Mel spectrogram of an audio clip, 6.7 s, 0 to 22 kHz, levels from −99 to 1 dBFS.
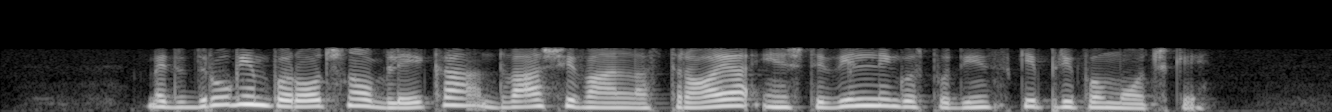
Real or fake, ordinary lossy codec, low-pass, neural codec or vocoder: real; none; 3.6 kHz; none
